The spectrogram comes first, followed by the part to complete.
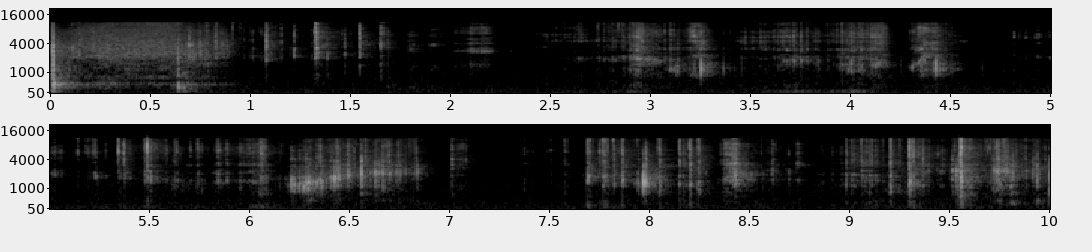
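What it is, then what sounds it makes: Dry soap bar being carved. A metal blade carves and scrapes flakes off the surface of a solid oval bar of dry purple soap held in the hand. Crisp, bright, dry shaving and scraping comes in short irregular bursts separated by brief pauses, with almost no low end and no ring after each stroke.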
